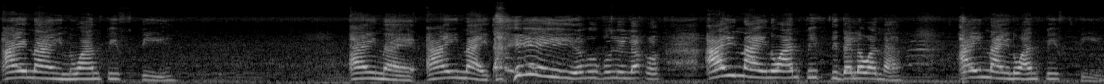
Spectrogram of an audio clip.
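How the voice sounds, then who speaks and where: Woman doing a live selling stream, high voice, slow unhurried talk, greets viewers n reads off prices. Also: lively intonation, fairly bright tone, slight background noise. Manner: chatty, greets viewers by name, calls out item codes and prices; mixes English into her talk. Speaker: online live seller.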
